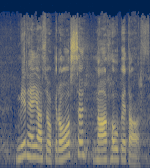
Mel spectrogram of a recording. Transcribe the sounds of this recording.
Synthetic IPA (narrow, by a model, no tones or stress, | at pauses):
miːɾhɛɪɑlsoɡɾoːsənɑːχɦoʊbɛda̰rf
